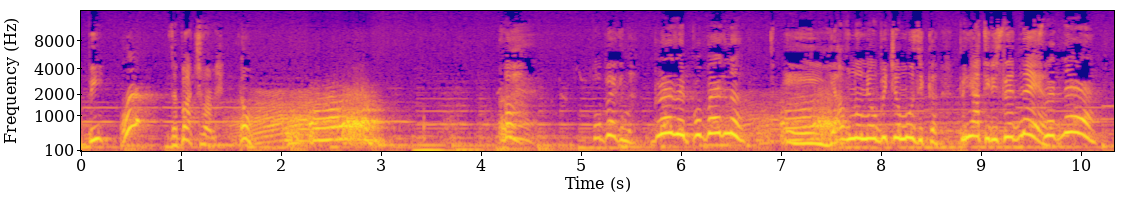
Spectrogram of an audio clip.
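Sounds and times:
speech: 0.1s - 3.1s, 4.2s - 4.5s, 5.2s - 10.3s
spotted red-and-white cow with a black muzzle mooing while grazing: 1.5s - 4.0s, 6.6s - 7.9s.

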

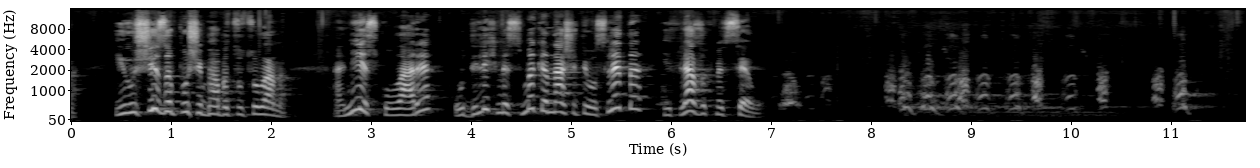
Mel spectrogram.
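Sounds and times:
speech: 0.4s - 7.0s
dogs barking: 7.0s - 11.5s.

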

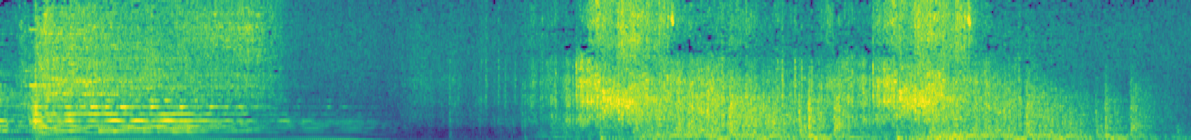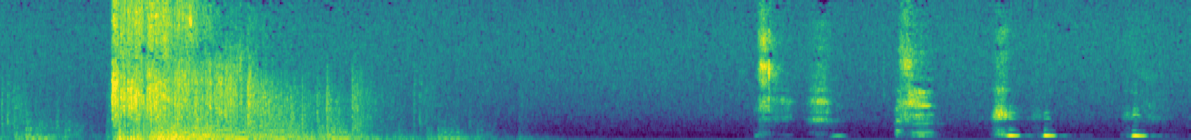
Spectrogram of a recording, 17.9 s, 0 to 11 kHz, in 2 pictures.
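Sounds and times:
low steady hum: 0.0s - 17.8s
person wailing and sobbing: 14.6s - 17.8s.

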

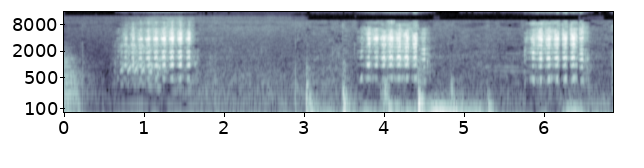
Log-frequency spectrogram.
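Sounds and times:
goats bleating: 0.6s - 1.7s, 3.6s - 4.6s, 5.7s - 6.6s.

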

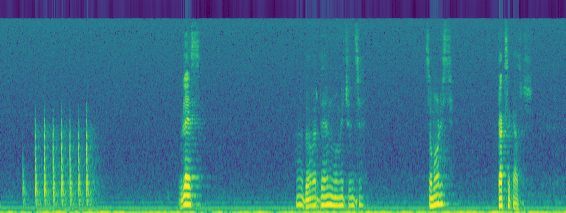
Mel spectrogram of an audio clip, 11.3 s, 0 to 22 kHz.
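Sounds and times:
low steady hum: 0.0s - 11.3s
firm knocks on a door: 0.4s - 2.0s
speech: 3.6s - 4.0s, 6.0s - 7.4s, 8.6s - 9.1s, 10.0s - 10.7s.

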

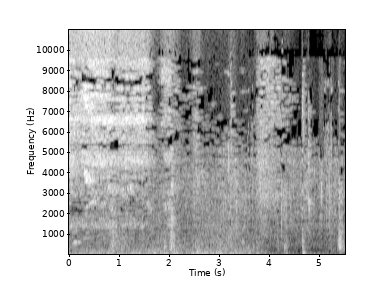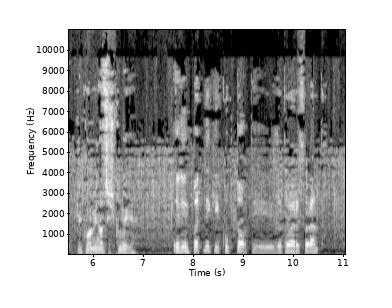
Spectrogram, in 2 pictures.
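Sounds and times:
large Greyhound bus engine rumbling and droning: 0.0s - 4.6s
bus brakes squealing: 0.0s - 11.0s
speech: 5.7s - 7.0s, 7.6s - 10.8s.

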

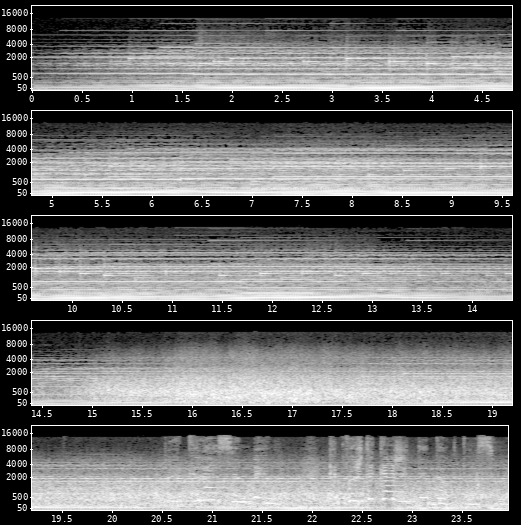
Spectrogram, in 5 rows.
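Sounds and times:
calm sea waves washing around a ship: 0.0s - 23.9s.

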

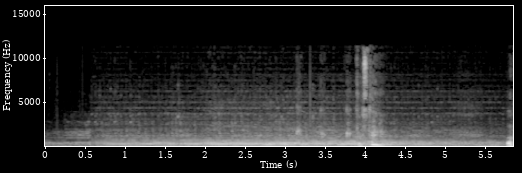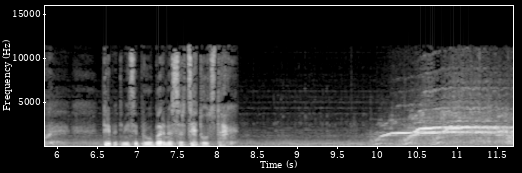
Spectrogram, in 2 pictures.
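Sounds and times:
speech: 3.9s - 4.4s, 5.8s - 8.4s
horse neighing: 10.0s - 11.6s.

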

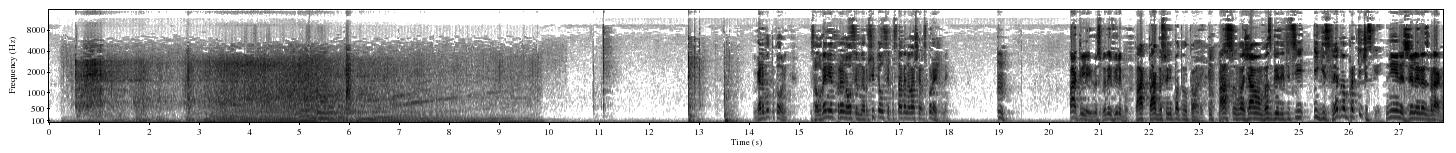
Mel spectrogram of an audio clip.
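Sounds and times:
car engine rumbling and revving through gear changes while driving off: 0.3s - 10.4s
sharp mechanical clunks: 12.8s - 14.0s
speech: 14.2s - 18.2s, 19.0s - 19.3s, 20.4s - 27.8s.

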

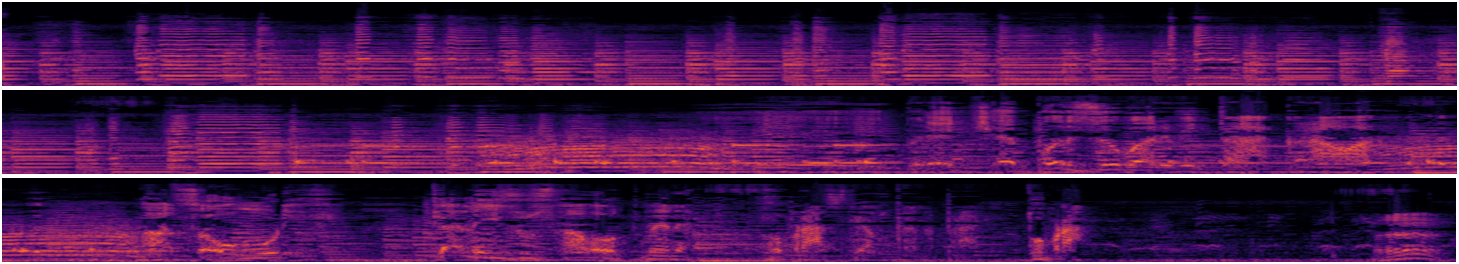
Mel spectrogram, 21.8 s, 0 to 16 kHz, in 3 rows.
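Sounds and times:
steady dense background: 0.0s - 21.8s
cow mooing loudly while driven to a fair: 8.1s - 11.8s, 12.8s - 15.8s
speech: 17.4s - 19.5s.

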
